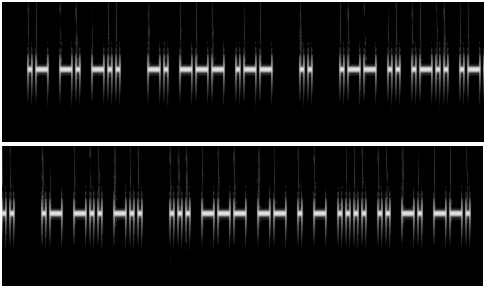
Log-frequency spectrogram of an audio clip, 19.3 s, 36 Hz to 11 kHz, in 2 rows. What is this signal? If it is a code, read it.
Morse code, heard as a keyed tone, about 15 wpm, 700 Hz. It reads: AND NOW I WILL ADD SOMETHING
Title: Sentences from Top 1000 Words - Review Part 1 - 15wpm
